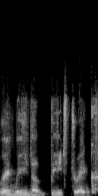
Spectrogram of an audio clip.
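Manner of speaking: growling, growly beast voice. Voicing the creature they just described, the speaker uses a deep, growly voice. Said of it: "kind of like deep, growly".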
